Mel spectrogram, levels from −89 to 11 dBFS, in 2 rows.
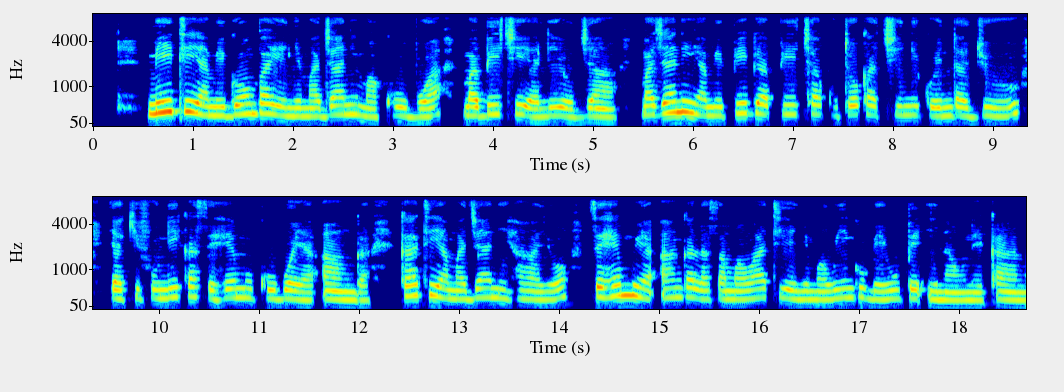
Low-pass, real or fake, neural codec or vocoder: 7.2 kHz; real; none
